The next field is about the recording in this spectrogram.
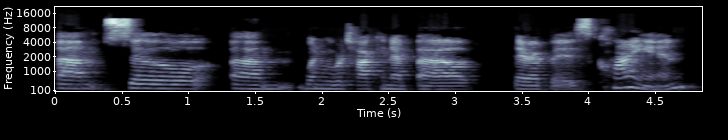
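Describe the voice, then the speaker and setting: A woman from Mexico with a Mexican Spanish accent, a therapist talking reflectively in a panel discussion with frequent "um" pauses. Spanish is her first language. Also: on the low side, steady tone, bright, forceful tone. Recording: roomy echo.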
